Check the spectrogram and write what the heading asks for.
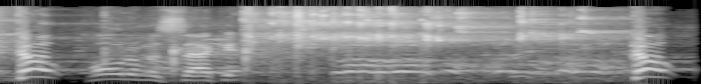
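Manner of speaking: ordinary talk, nothing marked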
